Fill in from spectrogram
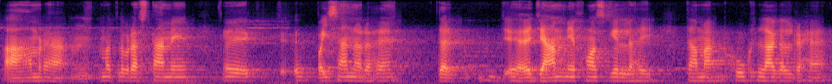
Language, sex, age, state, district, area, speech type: Maithili, male, 18-30, Bihar, Muzaffarpur, rural, spontaneous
